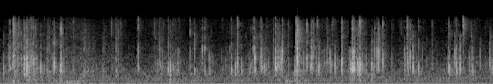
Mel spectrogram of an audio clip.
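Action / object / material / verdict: shake / plastic cellophane bag of foil-wrapped candies / plastic film / none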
